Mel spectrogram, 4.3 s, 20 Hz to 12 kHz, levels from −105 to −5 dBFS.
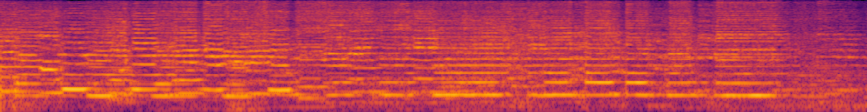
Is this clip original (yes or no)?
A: no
